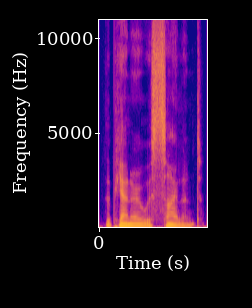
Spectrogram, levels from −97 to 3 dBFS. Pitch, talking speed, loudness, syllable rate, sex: 120 Hz, 180 wpm, -19 LUFS, 5.2 syllables/s, male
